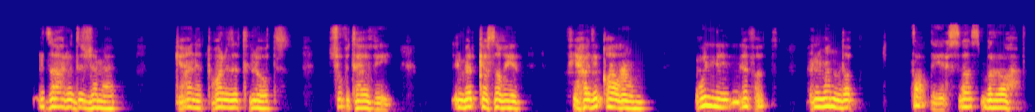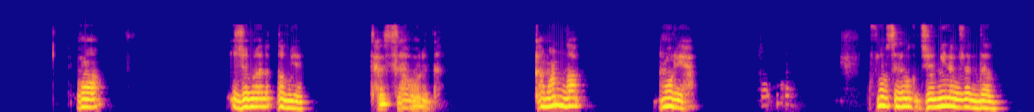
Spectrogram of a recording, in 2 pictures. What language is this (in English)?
Libyan Arabic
